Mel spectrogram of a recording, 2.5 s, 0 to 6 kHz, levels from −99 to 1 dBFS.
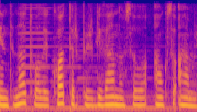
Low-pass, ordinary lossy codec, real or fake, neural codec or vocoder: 5.4 kHz; MP3, 48 kbps; real; none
